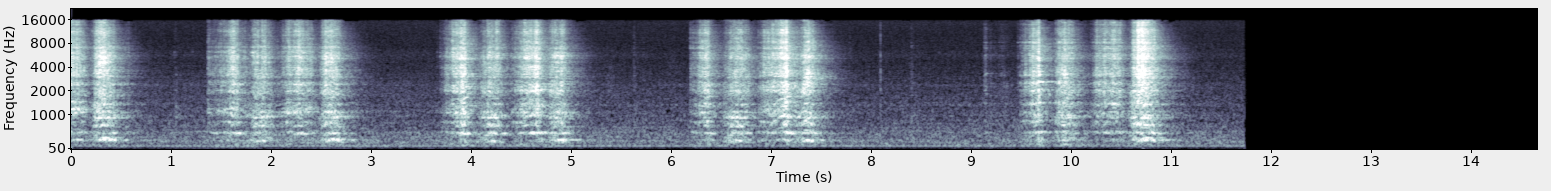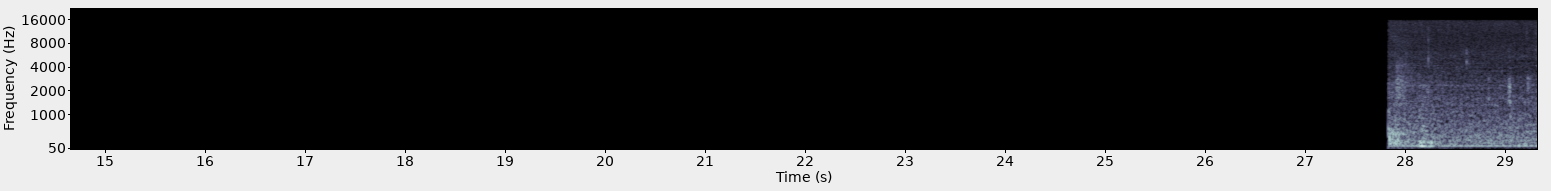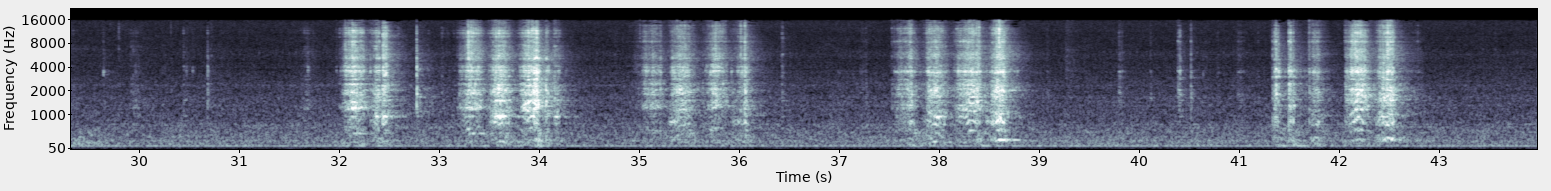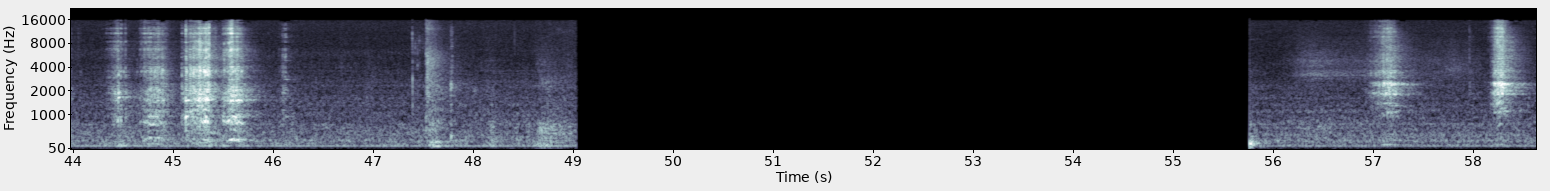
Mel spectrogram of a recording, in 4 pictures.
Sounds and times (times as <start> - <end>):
Filing (rasp): 0.0 - 0.7, 1.4 - 3.0, 3.7 - 5.3, 6.2 - 7.7, 9.2 - 11.2, 32.0 - 34.4, 35.0 - 36.3, 37.5 - 39.0, 41.3 - 42.9, 44.3 - 46.0, 56.9 - 58.6
Rub: 1.4 - 2.9, 32.0 - 34.4, 35.0 - 36.3, 37.6 - 38.9, 44.4 - 45.8, 56.9 - 58.6.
